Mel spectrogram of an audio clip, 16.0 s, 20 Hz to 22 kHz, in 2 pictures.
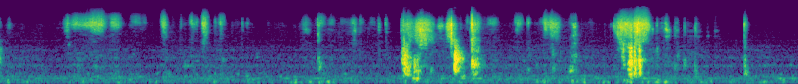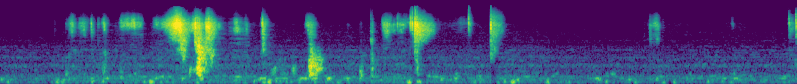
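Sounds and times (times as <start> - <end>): book pages and cover rustling: 3.2 - 7.0, 8.7 - 12.3.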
